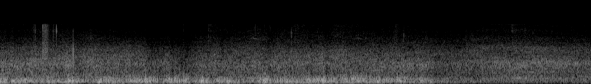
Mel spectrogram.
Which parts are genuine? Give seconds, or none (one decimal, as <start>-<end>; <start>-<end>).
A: 2.3-4.1; 5.3-5.9

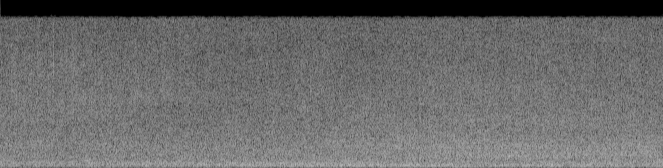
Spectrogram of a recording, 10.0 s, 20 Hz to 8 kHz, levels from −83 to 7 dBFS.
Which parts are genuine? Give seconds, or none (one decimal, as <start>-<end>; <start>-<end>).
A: 0.0-10.0

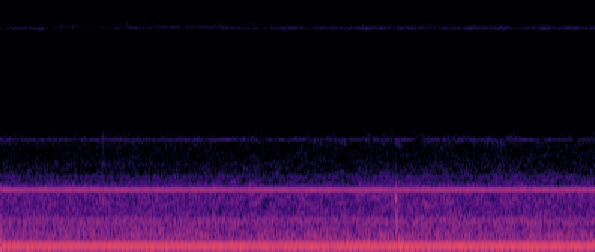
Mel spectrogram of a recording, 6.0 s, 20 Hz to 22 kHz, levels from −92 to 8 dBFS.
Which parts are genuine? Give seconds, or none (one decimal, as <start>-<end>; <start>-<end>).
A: 0.0-2.2

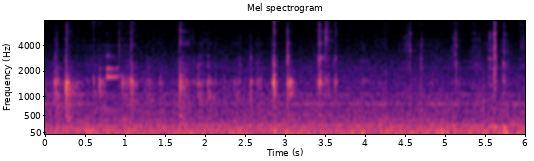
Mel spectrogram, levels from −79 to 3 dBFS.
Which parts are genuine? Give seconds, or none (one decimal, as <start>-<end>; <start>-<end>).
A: 0.0-0.4; 1.1-6.0

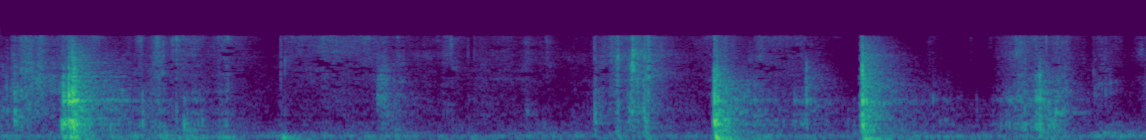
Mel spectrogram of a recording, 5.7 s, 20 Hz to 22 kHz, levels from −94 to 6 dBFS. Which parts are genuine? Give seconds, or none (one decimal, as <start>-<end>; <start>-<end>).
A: 0.0-5.7

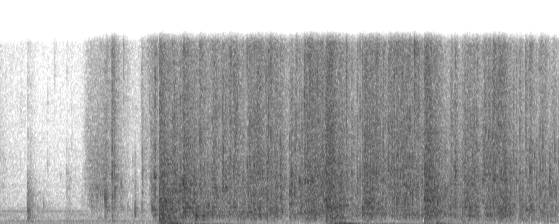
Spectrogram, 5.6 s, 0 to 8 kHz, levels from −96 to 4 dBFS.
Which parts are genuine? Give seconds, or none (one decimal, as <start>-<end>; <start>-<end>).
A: 0.0-5.6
